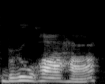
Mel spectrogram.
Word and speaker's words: brouhaha: definition from webster right and it's cool it's pronounced as brouhaha brouhaha means uproar right rappro means so we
